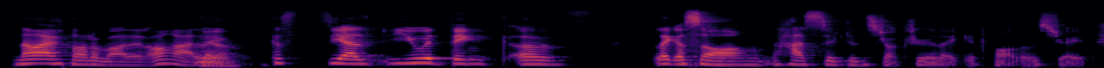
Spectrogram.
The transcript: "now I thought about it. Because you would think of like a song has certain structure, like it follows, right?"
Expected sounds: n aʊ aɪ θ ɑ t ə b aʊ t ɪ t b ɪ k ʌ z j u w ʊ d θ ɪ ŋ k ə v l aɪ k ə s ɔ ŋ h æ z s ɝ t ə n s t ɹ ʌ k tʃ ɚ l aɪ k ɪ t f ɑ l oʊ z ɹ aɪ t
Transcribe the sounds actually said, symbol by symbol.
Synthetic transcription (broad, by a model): n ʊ aɪ θ ɑ t ə b aʊ t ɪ t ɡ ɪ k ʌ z j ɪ w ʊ d θ ɪ ŋ k ə v l aɪ k ə s ɔ ŋ h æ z s ɝ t n s t ɹ ʌ k tʃ ɚ l aɪ k ɪ t f ɑ l oʊ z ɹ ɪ t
